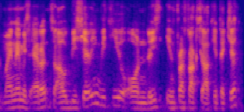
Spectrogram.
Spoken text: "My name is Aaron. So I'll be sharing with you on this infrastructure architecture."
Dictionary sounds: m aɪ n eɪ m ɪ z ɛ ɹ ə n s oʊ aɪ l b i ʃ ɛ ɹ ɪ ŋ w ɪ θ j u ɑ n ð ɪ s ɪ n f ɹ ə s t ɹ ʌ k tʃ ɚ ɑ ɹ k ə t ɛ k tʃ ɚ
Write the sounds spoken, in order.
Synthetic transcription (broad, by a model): m aɪ n eɪ m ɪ s ɛ ɹ ə n s oʊ aɪ w b i ʃ ɛ ɹ ɪ ŋ w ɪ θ j u ɑ n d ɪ s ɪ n f ɹ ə s t ɹ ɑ k tʃ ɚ ɑ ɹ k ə t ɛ k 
